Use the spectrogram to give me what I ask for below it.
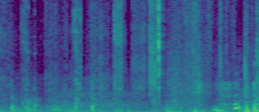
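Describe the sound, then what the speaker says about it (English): Shears snipping through bag lining fabric while sewing a bow clutch, a run of soft, close cuts and fabric rustles in an uneven rhythm, with no one talking. "Trim up some of that lining fabric without cutting into your bag."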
